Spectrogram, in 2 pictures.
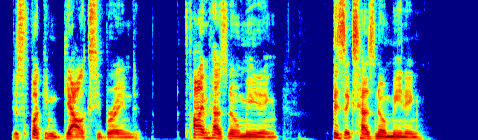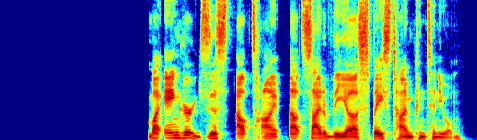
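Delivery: ordinary delivery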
